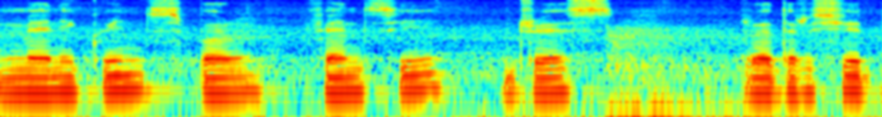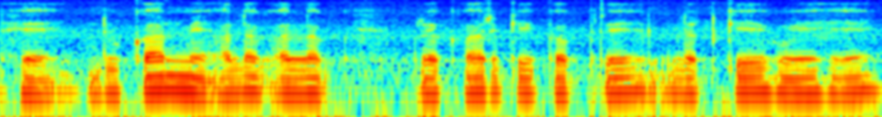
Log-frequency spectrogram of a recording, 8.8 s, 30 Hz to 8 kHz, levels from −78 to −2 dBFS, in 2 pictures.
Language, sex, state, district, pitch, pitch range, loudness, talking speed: Hindi, male, Arunachal Pradesh, Lower Dibang Valley, 100 Hz, 95-105 Hz, -16 LUFS, 110 wpm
